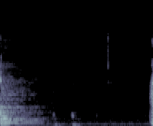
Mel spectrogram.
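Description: A faint click about a second in, and a fainter tick shortly after, in an otherwise near-silent pause: a computer mouse clicking to bring up the next slide content.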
